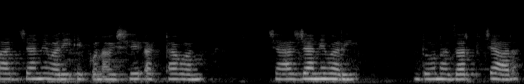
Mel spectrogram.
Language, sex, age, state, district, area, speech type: Marathi, male, 18-30, Maharashtra, Buldhana, urban, spontaneous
